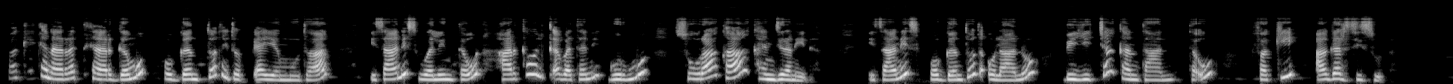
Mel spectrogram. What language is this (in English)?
Oromo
